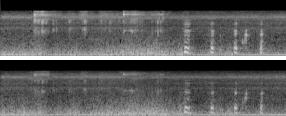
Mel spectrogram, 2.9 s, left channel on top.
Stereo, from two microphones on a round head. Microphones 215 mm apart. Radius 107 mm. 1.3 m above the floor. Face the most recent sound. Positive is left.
turn(degrees=65)  # may be behind; listen again after turning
